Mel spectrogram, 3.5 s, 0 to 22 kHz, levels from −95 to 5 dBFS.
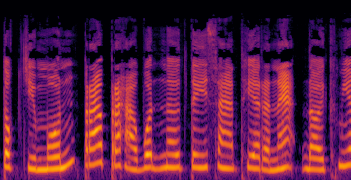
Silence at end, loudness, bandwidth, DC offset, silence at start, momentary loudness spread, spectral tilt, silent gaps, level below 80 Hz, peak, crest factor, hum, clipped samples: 0 s; -20 LUFS; 13.5 kHz; under 0.1%; 0.05 s; 6 LU; -3.5 dB/octave; none; -60 dBFS; -2 dBFS; 18 dB; none; under 0.1%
